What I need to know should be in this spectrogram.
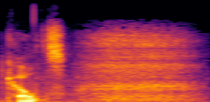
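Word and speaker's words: Celts: for the audio listeners, the word is C E L Ts. I googled how to pronounce it and what I discovered is that the answer is like definitely Kelts unless like you're talking about like the Celtics like the basketball team.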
